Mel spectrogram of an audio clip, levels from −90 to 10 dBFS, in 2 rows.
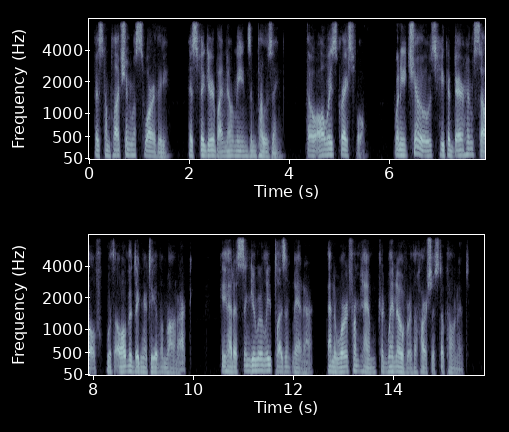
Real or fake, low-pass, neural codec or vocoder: fake; 7.2 kHz; codec, 24 kHz, 3 kbps, HILCodec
